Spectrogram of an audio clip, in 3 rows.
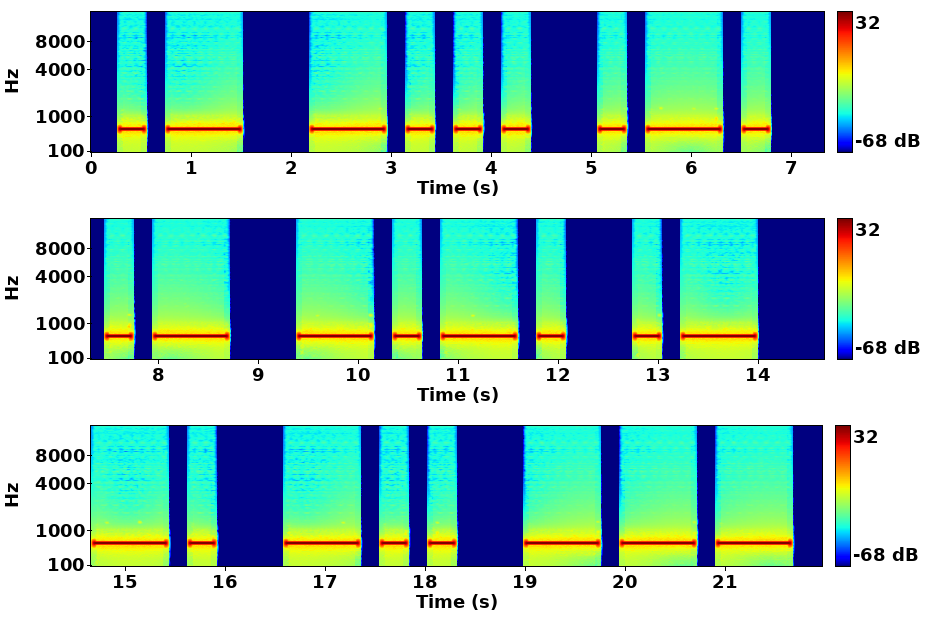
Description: Morse code, heard as a keyed tone, about 5 wpm, 600 Hz. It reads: ABRACANDO
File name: 5PPM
